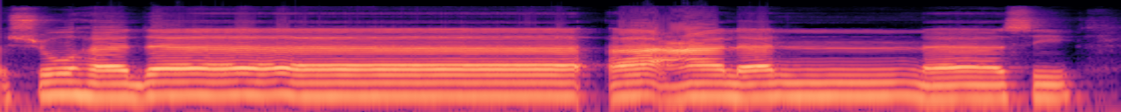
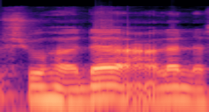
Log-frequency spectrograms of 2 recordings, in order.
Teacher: panjangkan bunyi suara huruf da sepanjang empat atau lima harakat karena ia termasuk daripada bacaan mad wajib muttasil dan dia tidak boleh kurang.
